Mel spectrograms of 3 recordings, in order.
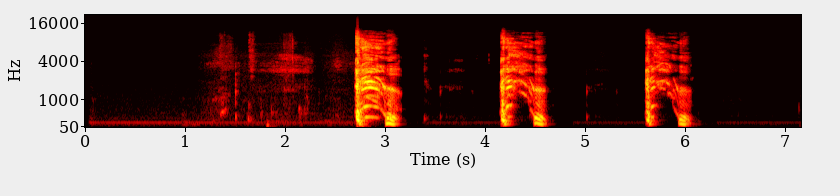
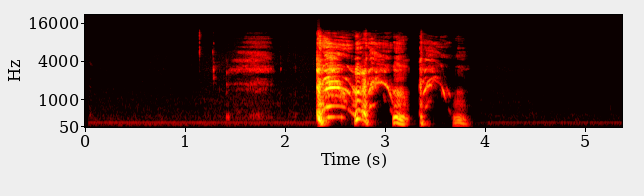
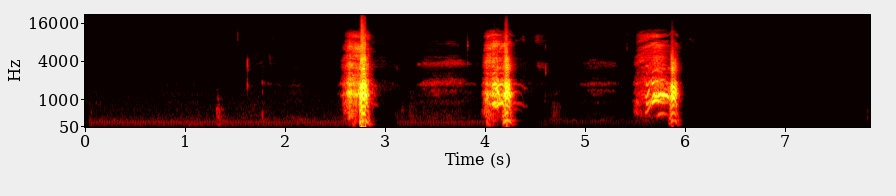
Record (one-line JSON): {"three_cough_length": "7.2 s", "three_cough_amplitude": 32768, "three_cough_signal_mean_std_ratio": 0.29, "cough_length": "5.4 s", "cough_amplitude": 31077, "cough_signal_mean_std_ratio": 0.3, "exhalation_length": "7.9 s", "exhalation_amplitude": 32768, "exhalation_signal_mean_std_ratio": 0.22, "survey_phase": "beta (2021-08-13 to 2022-03-07)", "age": "45-64", "gender": "Male", "wearing_mask": "No", "symptom_cough_any": true, "symptom_runny_or_blocked_nose": true, "symptom_change_to_sense_of_smell_or_taste": true, "symptom_onset": "5 days", "smoker_status": "Never smoked", "respiratory_condition_asthma": false, "respiratory_condition_other": false, "recruitment_source": "Test and Trace", "submission_delay": "4 days", "covid_test_result": "Positive", "covid_test_method": "RT-qPCR"}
